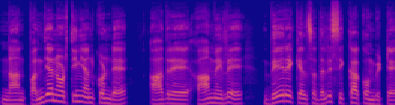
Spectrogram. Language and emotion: Kannada, sad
